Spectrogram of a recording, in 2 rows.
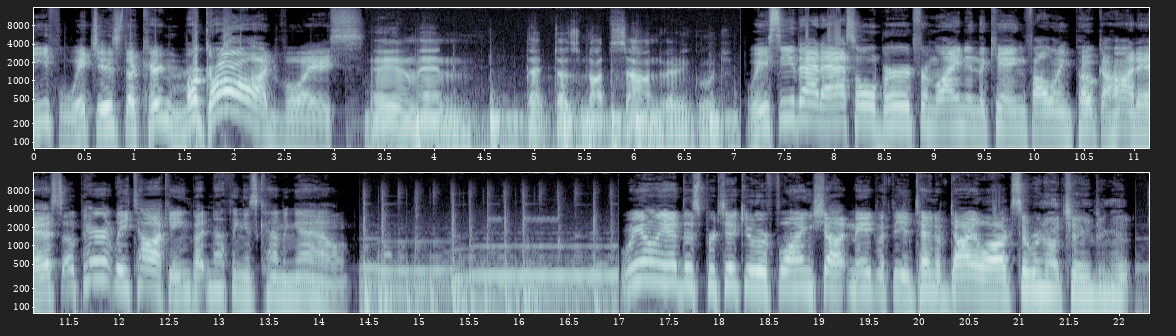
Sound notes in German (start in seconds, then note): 6.9 'Voice-Over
